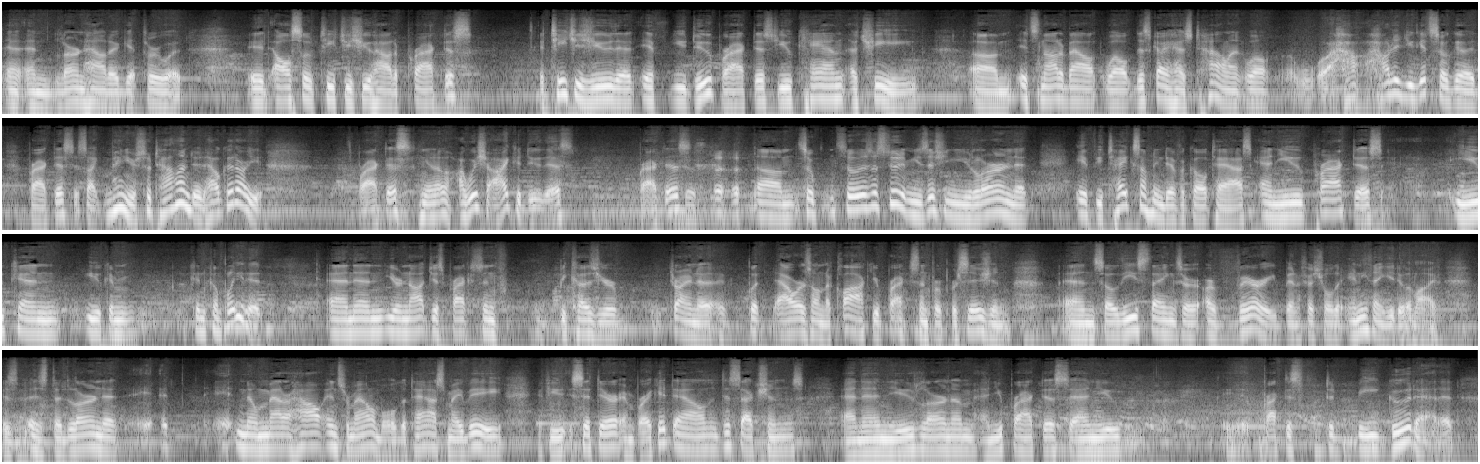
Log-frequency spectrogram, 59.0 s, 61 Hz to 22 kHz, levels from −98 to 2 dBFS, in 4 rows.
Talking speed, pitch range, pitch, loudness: 170 wpm, 110-140 Hz, 120 Hz, -13 LUFS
